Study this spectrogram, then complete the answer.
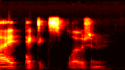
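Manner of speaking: glum, gloomy, downcast. Telling the other player which option was picked, glum. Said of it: "You said that very like glummy".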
